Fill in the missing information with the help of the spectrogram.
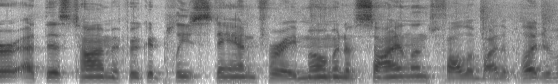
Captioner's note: gavel sounding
